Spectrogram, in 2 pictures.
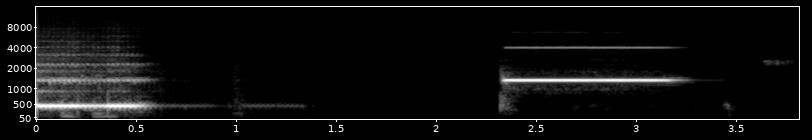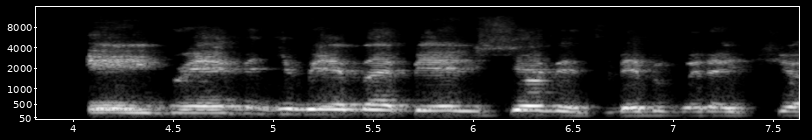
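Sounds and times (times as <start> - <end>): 
short harmonic-rich electronic phone beep: 2.3 - 3.4
speech: 4.0 - 7.6.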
